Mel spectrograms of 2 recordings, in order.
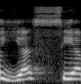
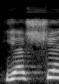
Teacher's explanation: आपको इसको यस्य पढ़ना है, यश्य नहीं। कुछ लोग स को श पढ़ते हैं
